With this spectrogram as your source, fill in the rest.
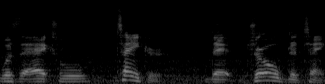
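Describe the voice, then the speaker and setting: Animated in tone, a man with a bright, sharp voice speaks at a moderate pace with ordinary pitch variation. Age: 50s. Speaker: gaming streamer, army veteran. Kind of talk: casual livestream rant.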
